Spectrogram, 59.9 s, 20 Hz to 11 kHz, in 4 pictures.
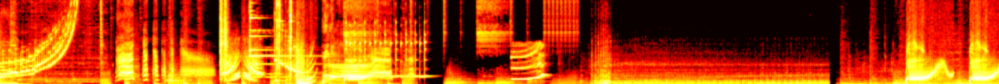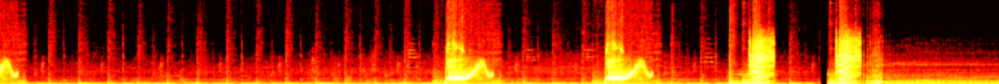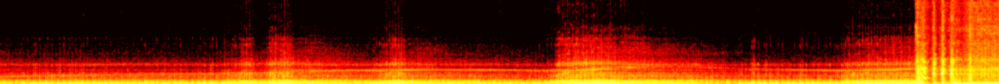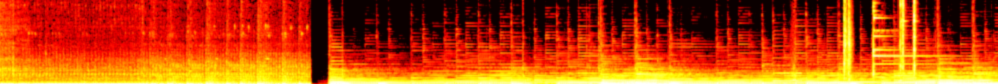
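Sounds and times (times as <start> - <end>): vehicle engine with rising whine: 7.7 - 13.6, 27.9 - 49.6
cartoon boing: 13.6 - 15.3, 21.7 - 22.4, 24.1 - 24.8, 27.5 - 28.0.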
